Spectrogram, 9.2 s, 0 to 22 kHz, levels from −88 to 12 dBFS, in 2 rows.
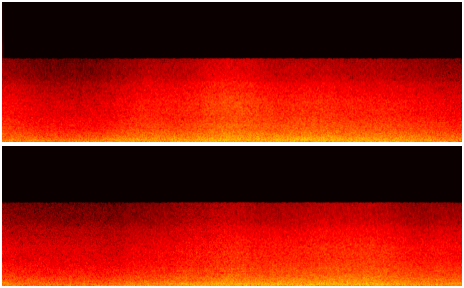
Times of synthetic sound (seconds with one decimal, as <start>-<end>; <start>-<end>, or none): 0.0-4.4; 5.8-6.3; 6.9-9.2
